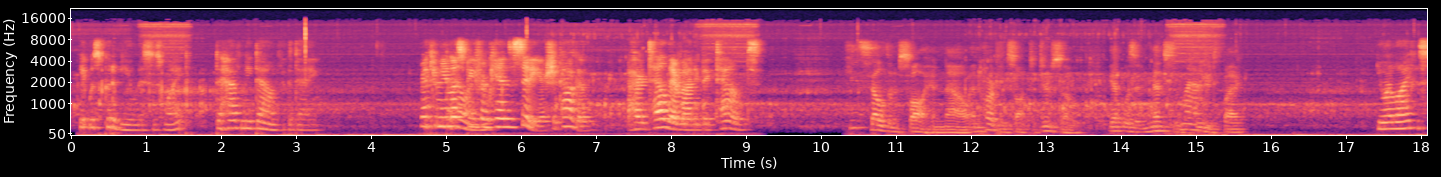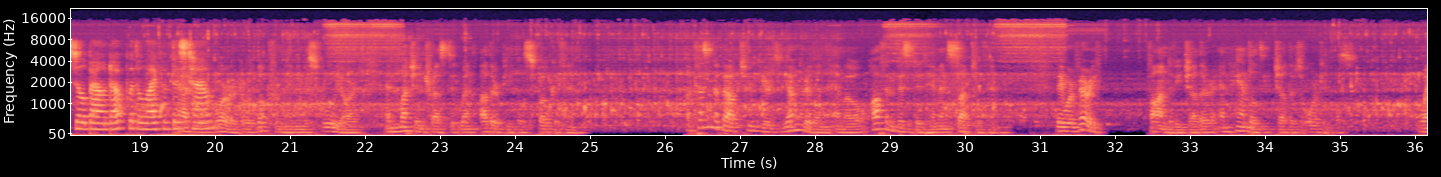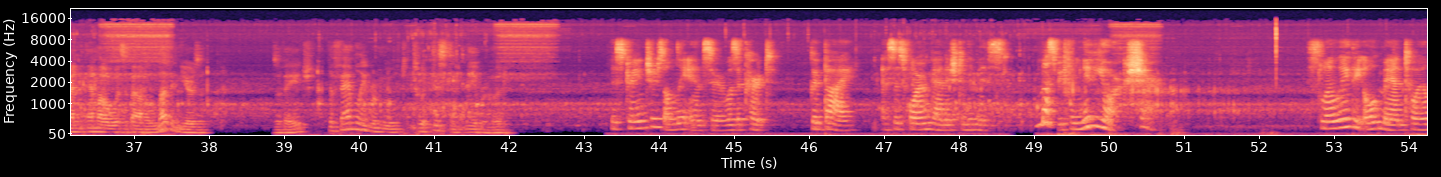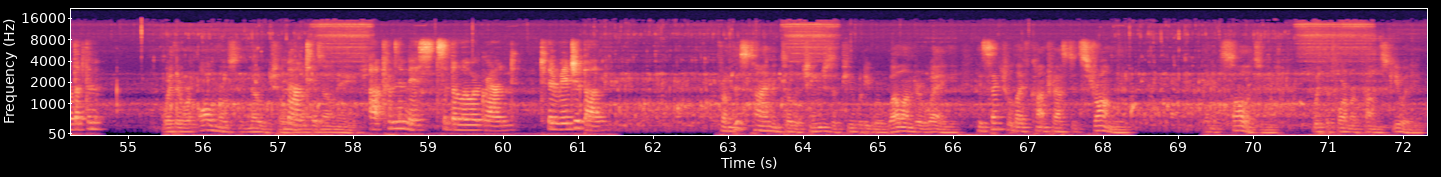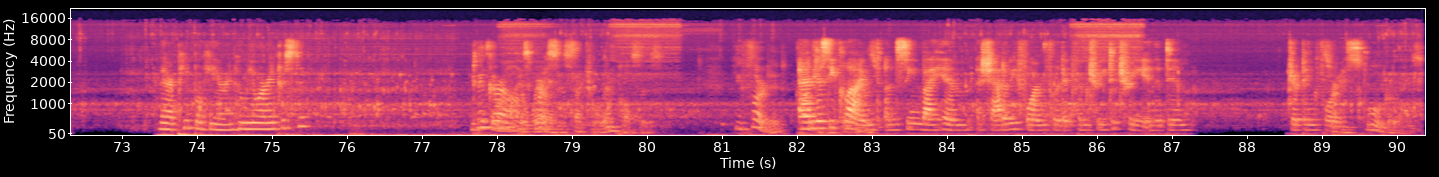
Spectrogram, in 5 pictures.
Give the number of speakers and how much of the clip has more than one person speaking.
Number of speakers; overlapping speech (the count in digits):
3, about 8%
